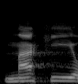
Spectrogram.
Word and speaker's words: magi: porque la palabra en el griego se escribe M-A-G-I, magi o magi, es en el griego,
